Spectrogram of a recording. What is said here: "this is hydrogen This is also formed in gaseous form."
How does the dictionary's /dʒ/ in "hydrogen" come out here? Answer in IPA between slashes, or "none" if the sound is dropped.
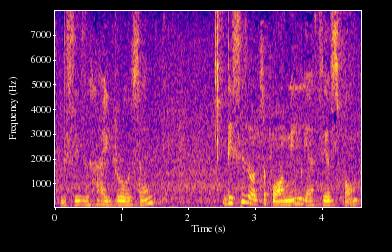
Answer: /z/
